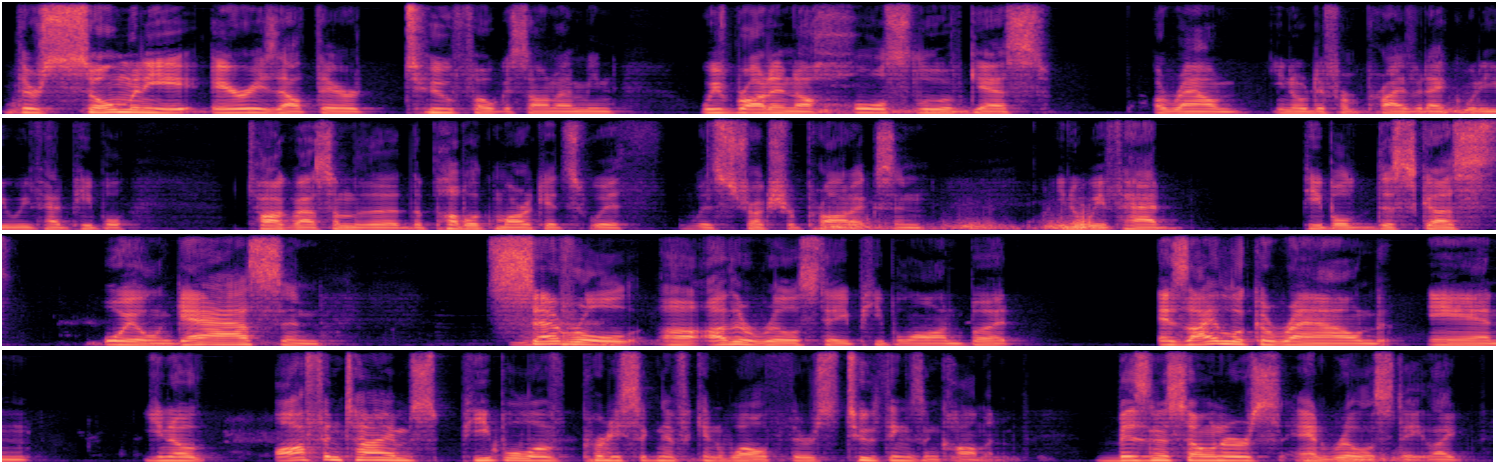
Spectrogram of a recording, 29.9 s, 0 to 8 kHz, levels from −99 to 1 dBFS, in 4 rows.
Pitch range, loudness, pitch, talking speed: 110-135 Hz, -25 LUFS, 120 Hz, 165 wpm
